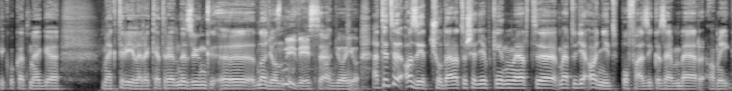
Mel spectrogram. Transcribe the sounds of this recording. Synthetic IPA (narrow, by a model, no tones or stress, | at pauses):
ikokɒt̪mɛɡ | mɛkt̪reːlɛɾɛkɛt̪rɛnd̪ɛzyŋkøːnɒɟo̞nmyːveːsɛɒɟo̞njo̰ːhat̪it̪ʔɒzeːrt̪̚t͡ʃo̞d̪aːlɒt̪o̞ʃɛɟeːpkeːnt̪mɛrt̪mɛrt̪uɟɛʔɒɲːit̪po̞faːzikɒzɛmbɛɾɒ̰miɡ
